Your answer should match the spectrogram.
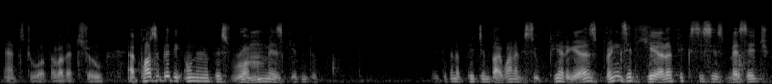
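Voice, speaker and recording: A shrewd, self-assured gentleman detective played by a male actor, speaking at a medium pitch. It is classic radio drama acting on an old, clearly noisy recording. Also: very animated, fast talker, natural voice. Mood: deducing.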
